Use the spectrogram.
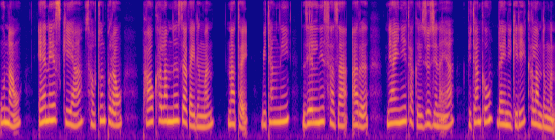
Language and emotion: Bodo, neutral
